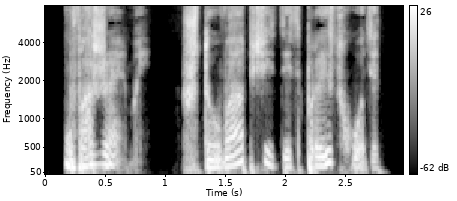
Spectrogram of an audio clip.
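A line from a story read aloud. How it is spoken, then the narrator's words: Loud whispered question. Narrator (Russian): громким шепотом спросил представитель НТВ у мужчины, требуя объяснений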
